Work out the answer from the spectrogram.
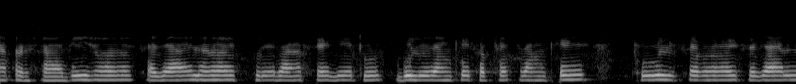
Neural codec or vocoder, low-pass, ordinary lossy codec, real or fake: codec, 24 kHz, 3 kbps, HILCodec; 7.2 kHz; MP3, 64 kbps; fake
